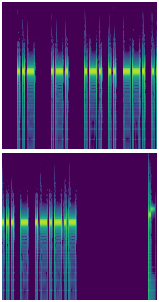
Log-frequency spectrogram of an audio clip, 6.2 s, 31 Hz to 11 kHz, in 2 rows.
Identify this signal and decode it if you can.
Morse code, heard as a keyed tone, about 25 wpm, 700 Hz. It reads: U R RIGHT.
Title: Sentences from Top 200 Words and Abbreviations 25wpm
